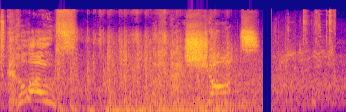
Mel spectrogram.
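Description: Gunshots fire rapidly in a video game.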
